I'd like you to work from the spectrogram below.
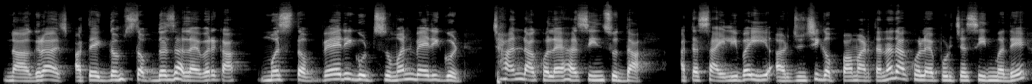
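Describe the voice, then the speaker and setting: A woman's voice: mid-range voice, moderate pace. Chatty woman recapping a TV episode. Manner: chatty, addresses viewers directly. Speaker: TV serial reviewer.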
